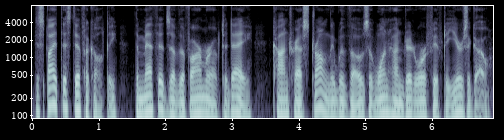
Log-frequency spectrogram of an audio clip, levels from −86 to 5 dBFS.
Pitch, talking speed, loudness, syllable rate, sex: 90 Hz, 190 wpm, -18 LUFS, 5.8 syllables/s, male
